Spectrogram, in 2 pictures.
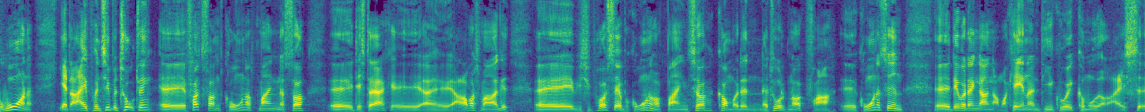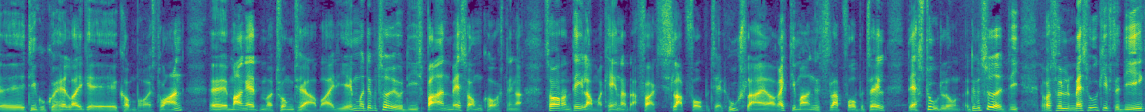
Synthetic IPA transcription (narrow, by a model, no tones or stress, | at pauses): ob̥ʁo̰ːɐnəjæd̥ɑ̈æɐipʰʁɛnsib̥̩t͡sʰo̝̰ːt͡sʰe̝ŋ̰øfɶɐd̥ɒfʁam̰sd̥kʰoʁo̝ːnæɒb̥sb̥pɑŋn̩ɒ̽sɒ̽ | ød̥e̝sd̥æɐɡ̥ | ɑ̈ːb̥ɑ̈ɪ̥smɑ̈ːɡ̥əð̞̩ˠʔøʋe̝sʋipʰʁɒse̝ɐpʰɒ̽kʰoʁo̝næɒb̥spɑ̈eŋn̩sɒ̽kʰɒ̽m̰ɐd̥enːæt͡sʰuɐ̰lid̥nɒ̽ɡ̥fʁɑ̈økʰo̝ʁo̝ːnæt͡sʰið̞̰ˠn̩ʔød̥e̝ʋɑ̈d̥enɡ̥ɑ̈ŋ̰ɑ̈məʁikʰɛ̰ːnɐnəd̥ikʰue̝ɡ̥əkʰɒ̽muð̰ˠɒʁɑ̈ɪsəød̥ikʰukʰuhel̰ɐe̝ɡ̥əkʰɒ̽məpʰɒ̽ʁɛsd̥o̝ʁɑ̈ŋ | ømɑ̈ŋəæd̥emʋɑ̈t͡sʰʋɔ̽ŋət͡sʰe̝æɑ̈ːb̥ɑ̈ɪ̰d̥əjeməɒ̽d̥ebe̝̥y̰ð̰̩ˠjoæd̥isb̥ɑ̈ːð̩ˠenmæsəɒ̽mkʰɒ̽sd̥ne̝ŋɐsɒ̽ʋɑ̈ɾɑ̈end̥e̝̰ːlæɑ̈məʁikʰɛ̰ːnɐd̥ɑ̈fɑ̈ɡ̥̚d̥ʰi̥sɡ̥slɑ̈b̥d̥fɒɒb̥e̝t͡sʰɛ̰ːləhṵːslɑ̰̈ɪɐɒ̽ʁɛɡ̥̚d̥imɑ̈ŋəslɑ̈b̥fɒːb̥e̝t͡sʰɛ̰ːlə | d̥æɐsːd̥ujəlɔ̰ːnɒ̽d̥e̝b̥e̝t͡sʰy̰ð̰̩ˠd̥id̥ɑ̈ʋɑ̈se̥følienmæsəuðˠɡ̥ifd̥ɐd̥ie̝ɡ̥ə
